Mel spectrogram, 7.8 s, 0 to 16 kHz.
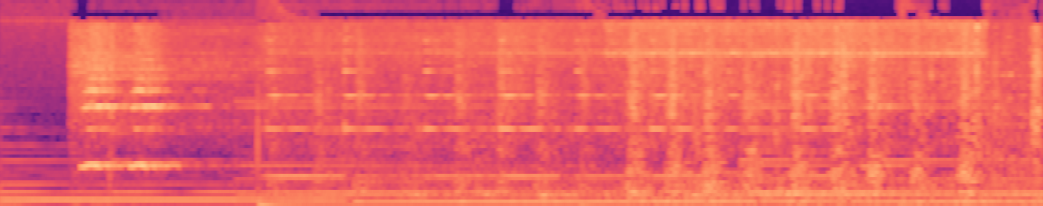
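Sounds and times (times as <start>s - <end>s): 
steam train whistle: 0.6s - 2.8s, 4.7s - 7.5s
departing steam train wheels rattling and clanking: 1.0s - 7.8s.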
